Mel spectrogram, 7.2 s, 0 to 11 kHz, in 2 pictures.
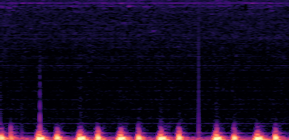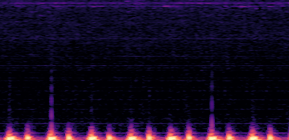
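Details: Rapid female heartbeat through a stethoscope, about 118 a minute, with occasional pauses where a beat seems skipped; tachycardia with skipped beats.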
